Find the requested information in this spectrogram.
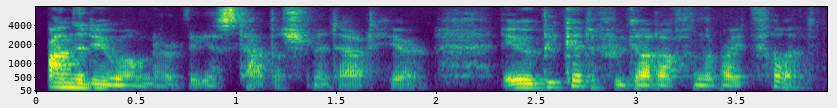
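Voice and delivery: low, soft, fast measured reply; calm owner. Acted. New shop owner answers the thugs, low and composed. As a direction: keep it cool and firm, rattle through it. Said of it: "And she says".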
